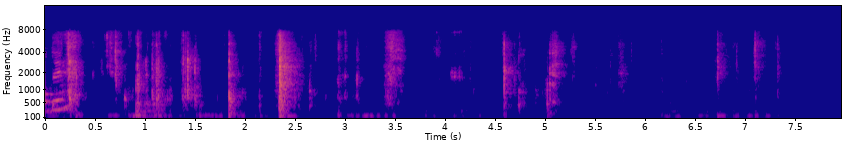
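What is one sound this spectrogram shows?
Hands open a small cardboard box with soft scraping and clicks.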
